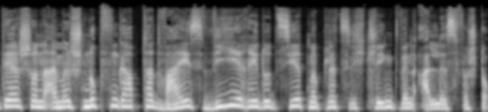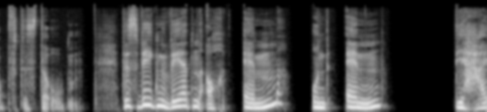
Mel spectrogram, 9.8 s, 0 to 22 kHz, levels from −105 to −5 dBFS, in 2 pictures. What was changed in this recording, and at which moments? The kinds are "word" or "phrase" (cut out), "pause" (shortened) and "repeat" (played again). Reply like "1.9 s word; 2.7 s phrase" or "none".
7.9 s pause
